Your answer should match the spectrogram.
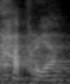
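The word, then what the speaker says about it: Sattriya: Northeast is where um the form spelt Satria comes from um it's in my experience always pronounced hatria and um I'm not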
